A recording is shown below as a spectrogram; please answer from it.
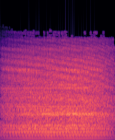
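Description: Blue farm tractor's diesel engine running steadily as it pulls a plough through the soil. The sound comes in abruptly and grows a little louder over the first half second.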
